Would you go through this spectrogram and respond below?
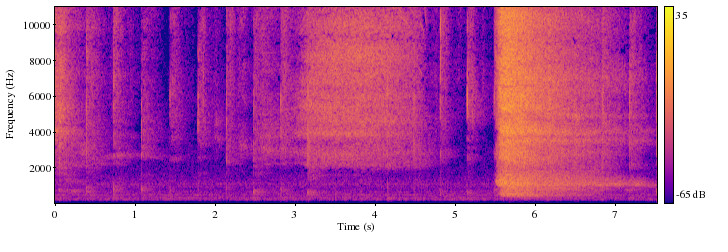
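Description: Slow, audible breaths are drawn in and out during a quiet qigong practice, with soft rhythmic breathing followed by a longer, louder hissing exhale, close to the microphone and without talk.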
